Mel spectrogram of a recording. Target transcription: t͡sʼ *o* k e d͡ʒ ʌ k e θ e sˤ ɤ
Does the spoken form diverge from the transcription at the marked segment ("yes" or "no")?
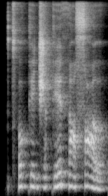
no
